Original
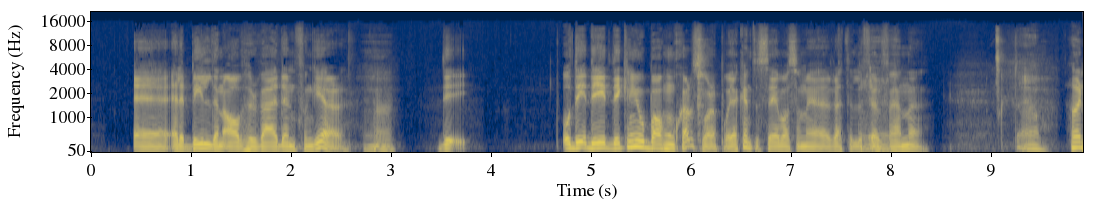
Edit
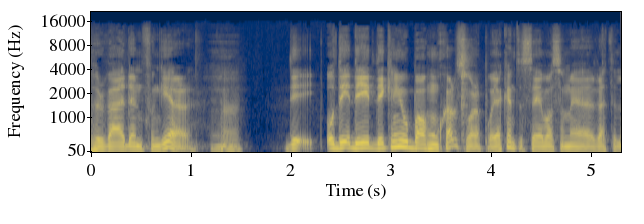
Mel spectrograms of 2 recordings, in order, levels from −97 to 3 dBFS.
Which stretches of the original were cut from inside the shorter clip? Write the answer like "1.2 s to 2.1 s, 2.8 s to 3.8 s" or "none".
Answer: 3.8 s to 4.7 s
